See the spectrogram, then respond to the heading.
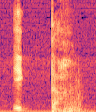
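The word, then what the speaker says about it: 읽다: টুরি অর্থাৎ পড়া হ্যাঁ এখানে খেয়াল করুন ই এই র গ রিয়াল গিয়ক থাকলে আমরা এই গিয়কের উচ্চারণ করব এটা আমরা শিখেছিলাম ইক দা ইকদা ইকদা ইকদা শব্দের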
